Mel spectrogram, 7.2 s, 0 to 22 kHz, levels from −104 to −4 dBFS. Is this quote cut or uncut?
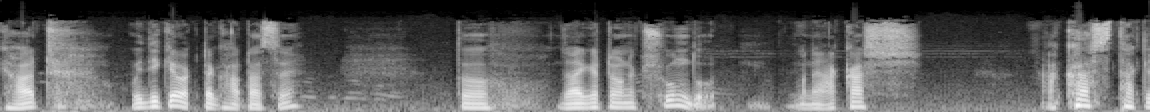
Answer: uncut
